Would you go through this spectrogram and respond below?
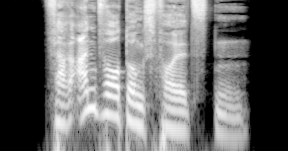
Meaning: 1. superlative degree of verantwortungsvoll 2. inflection of verantwortungsvoll: strong genitive masculine/neuter singular superlative degree
- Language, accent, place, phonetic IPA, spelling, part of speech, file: German, Germany, Berlin, [fɛɐ̯ˈʔantvɔʁtʊŋsˌfɔlstn̩], verantwortungsvollsten, adjective, De-verantwortungsvollsten.ogg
